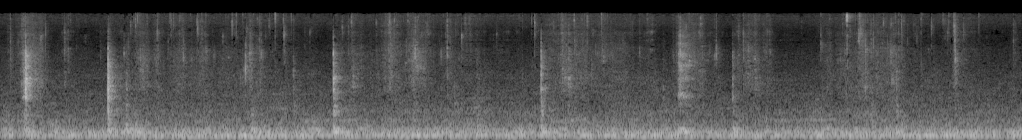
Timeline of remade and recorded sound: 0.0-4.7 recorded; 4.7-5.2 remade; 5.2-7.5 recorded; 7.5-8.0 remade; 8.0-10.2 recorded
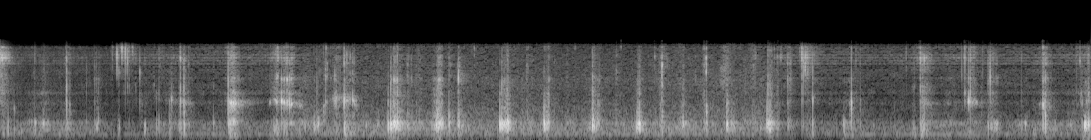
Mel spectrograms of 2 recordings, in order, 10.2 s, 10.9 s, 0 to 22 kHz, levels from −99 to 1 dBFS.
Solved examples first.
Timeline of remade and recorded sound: 0.0-3.0 remade; 3.0-7.8 recorded; 7.8-10.9 remade

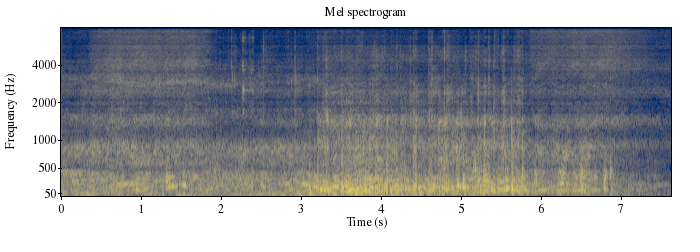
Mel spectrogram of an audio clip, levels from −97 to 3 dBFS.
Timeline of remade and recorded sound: 0.0-1.8 remade; 1.8-2.4 recorded; 2.4-7.6 remade

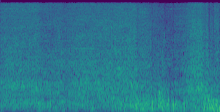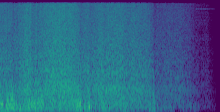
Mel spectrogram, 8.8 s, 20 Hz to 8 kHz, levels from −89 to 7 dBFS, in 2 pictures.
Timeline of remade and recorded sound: 0.0-4.6 remade; 4.6-8.3 recorded; 8.3-8.8 remade

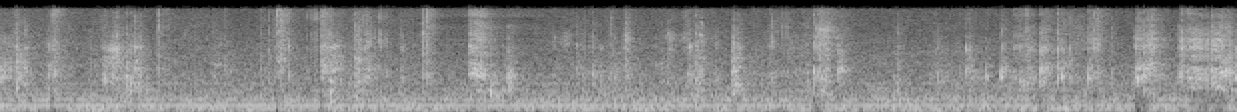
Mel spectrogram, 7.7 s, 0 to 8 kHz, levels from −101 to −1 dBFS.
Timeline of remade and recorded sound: 0.0-2.7 recorded; 2.7-3.4 remade; 3.4-7.7 recorded

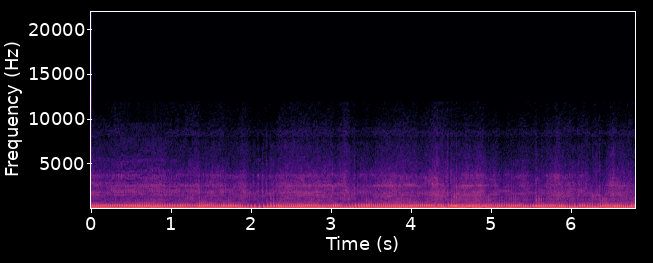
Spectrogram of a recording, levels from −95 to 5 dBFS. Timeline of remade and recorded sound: 0.0-1.8 recorded; 1.8-5.9 remade; 5.9-6.8 recorded

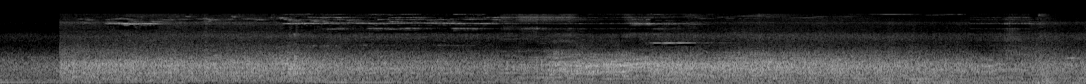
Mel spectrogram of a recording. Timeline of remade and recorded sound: 0.0-5.0 recorded; 5.0-6.5 remade; 6.5-9.7 recorded; 9.7-10.3 remade; 10.3-10.9 recorded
